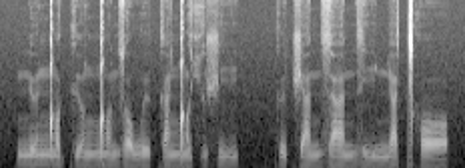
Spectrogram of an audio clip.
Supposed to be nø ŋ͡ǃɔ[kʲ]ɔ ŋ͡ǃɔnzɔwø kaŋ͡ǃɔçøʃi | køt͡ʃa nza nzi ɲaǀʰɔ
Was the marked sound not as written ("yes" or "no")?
no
